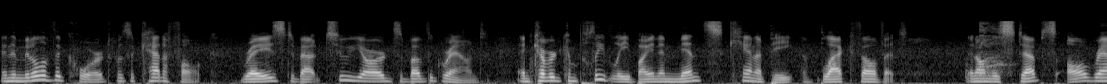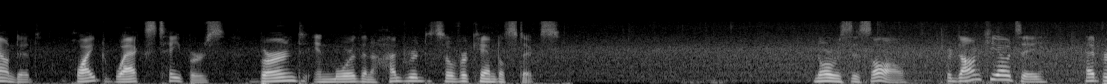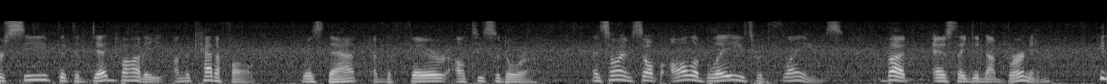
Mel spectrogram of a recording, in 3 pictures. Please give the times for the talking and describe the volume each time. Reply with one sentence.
You can hear the talking from 0.0 to 16.8 s, at a steady volume; and from 19.2 to 33.1 s, at a steady volume.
